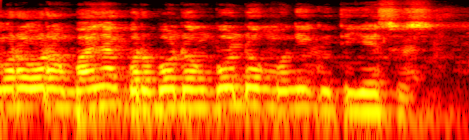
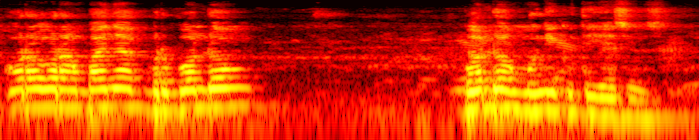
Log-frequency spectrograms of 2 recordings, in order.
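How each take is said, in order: First: The phrase flows with no pause inside the word. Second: A pause splits berbondong from bondong. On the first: The speaker calls it right. "Kan harusnya" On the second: The speaker calls it wrong. "dia sudah koma tuh"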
